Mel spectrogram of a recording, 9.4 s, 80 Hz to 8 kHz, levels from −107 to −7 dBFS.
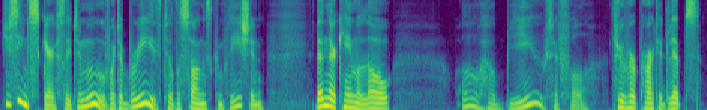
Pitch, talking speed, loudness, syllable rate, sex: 160 Hz, 155 wpm, -20 LUFS, 4.6 syllables/s, female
